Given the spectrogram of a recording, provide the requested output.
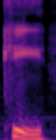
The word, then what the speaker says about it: cay: A cay, pronounced key, is a low heap of sand and coral barely above the tide, the basic building block of the whole chain.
